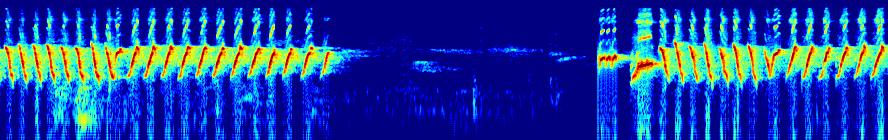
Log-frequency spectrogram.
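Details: Wild White-rumped shama singing: long fast series of identical sweeping chirps, about four per second, broken by a short quiet gap and a twisting whistle before the rapid series resumes.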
